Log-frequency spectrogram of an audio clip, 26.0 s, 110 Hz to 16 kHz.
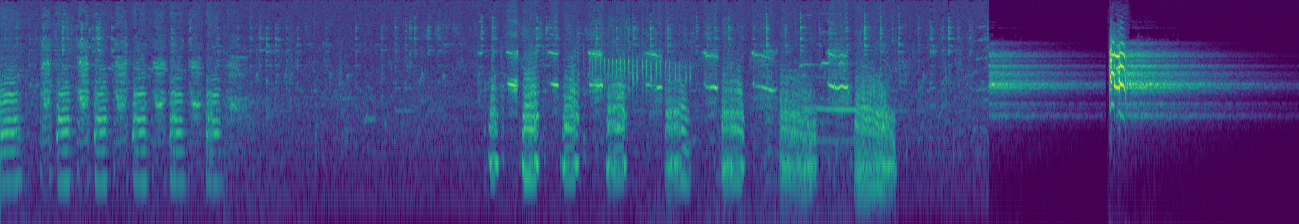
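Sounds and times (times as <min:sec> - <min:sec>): animal calling: 0:00.0 - 0:06.0, 0:09.6 - 0:19.8, 0:22.2 - 0:22.8.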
